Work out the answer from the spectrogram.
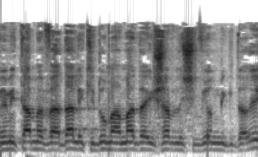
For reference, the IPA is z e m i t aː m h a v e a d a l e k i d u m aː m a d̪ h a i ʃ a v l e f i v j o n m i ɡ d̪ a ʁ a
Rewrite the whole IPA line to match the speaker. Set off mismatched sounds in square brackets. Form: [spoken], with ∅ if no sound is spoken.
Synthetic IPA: [v] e m i t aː m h a v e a d a l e k i d u m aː m a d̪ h a i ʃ a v l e [ʃ] i v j o n m i ɡ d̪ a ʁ [i]

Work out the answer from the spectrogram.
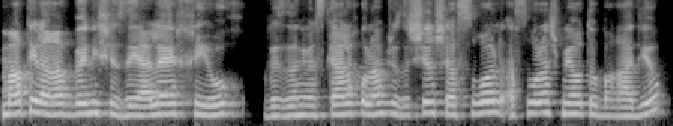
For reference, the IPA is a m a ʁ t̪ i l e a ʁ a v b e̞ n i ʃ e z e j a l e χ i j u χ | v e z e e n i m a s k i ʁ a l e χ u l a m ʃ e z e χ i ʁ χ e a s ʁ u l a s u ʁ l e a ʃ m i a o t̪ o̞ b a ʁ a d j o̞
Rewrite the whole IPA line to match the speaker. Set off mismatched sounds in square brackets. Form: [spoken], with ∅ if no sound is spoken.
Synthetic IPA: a m a ʁ t̪ i l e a ʁ a v b e̞ n i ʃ e z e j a l e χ i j u χ | v e z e [a] n i m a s k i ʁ a l e χ u l a m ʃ e z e [ʃ] i ʁ [ʃ] e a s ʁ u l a s u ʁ l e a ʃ m i a o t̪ o̞ b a ʁ a d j o̞

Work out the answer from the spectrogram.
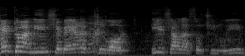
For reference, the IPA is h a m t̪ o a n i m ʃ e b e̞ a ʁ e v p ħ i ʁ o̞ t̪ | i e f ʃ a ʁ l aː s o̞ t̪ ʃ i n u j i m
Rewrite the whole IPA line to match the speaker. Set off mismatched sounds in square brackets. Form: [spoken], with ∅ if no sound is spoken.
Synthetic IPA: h [e] m t̪ o a n i m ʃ e b e̞ [e] ʁ e v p [χ] i ʁ o̞ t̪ | i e f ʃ a ʁ l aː s o̞ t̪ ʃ i n u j i m

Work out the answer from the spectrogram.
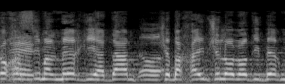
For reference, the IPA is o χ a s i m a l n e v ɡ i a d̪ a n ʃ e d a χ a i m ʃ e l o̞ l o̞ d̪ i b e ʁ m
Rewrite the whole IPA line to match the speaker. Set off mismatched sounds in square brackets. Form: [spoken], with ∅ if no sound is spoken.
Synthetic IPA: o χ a s i m a l [m] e [ʁ] ɡ i a d̪ a [m] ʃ e [b] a χ a i m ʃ e l o̞ l o̞ d̪ i b e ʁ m

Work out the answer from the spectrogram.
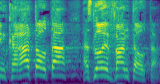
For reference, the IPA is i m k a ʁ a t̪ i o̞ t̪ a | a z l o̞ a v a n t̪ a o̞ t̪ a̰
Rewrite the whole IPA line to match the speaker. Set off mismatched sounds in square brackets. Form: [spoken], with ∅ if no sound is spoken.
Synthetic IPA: i m k a ʁ a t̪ [a] o̞ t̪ a | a z l o̞ [e] v a n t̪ a o̞ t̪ a̰

